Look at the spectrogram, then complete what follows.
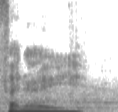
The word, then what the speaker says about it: Faneuil: Fenoy Hall. Faneuil Hall, I think they call it, eh? Faneuil? It's a French word. It's pronounced Feneuil.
